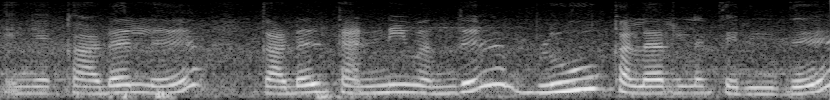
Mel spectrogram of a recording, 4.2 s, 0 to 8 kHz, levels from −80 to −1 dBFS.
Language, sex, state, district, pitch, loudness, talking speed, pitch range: Tamil, female, Tamil Nadu, Chennai, 215 Hz, -16 LUFS, 115 wpm, 205-235 Hz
